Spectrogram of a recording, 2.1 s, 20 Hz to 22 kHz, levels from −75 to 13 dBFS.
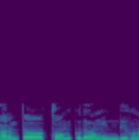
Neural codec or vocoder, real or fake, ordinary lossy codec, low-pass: none; real; MP3, 24 kbps; 7.2 kHz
